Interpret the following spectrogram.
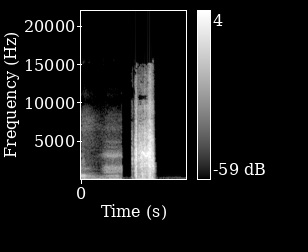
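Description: A camera shutter firing once about a second in, a short sharp sound lasting about half a second that cuts off abruptly into silence.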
